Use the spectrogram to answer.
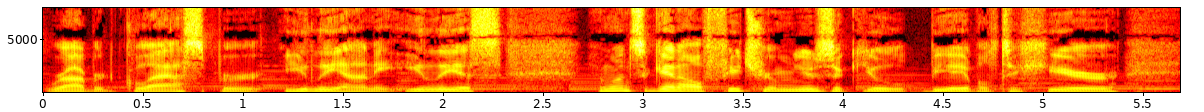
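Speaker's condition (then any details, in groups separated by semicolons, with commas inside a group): No condition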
